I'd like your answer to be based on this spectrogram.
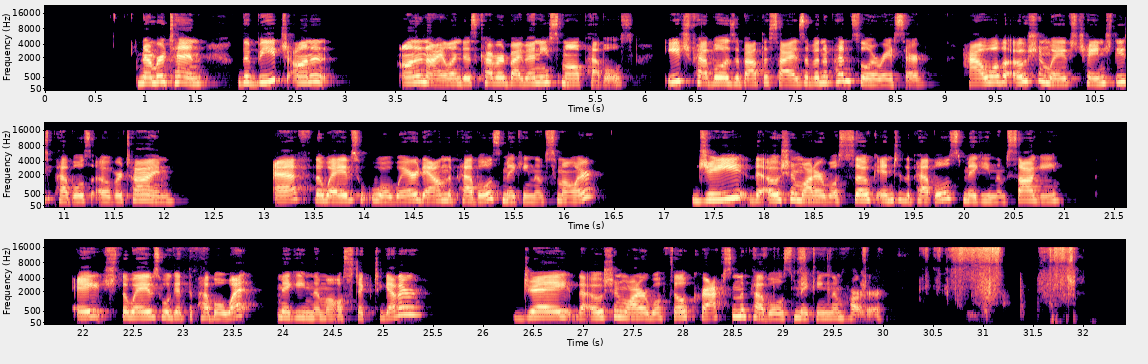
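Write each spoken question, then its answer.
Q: How will the ocean waves change these pebbles over time?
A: F: the waves will wear down the pebbles, making them smaller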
